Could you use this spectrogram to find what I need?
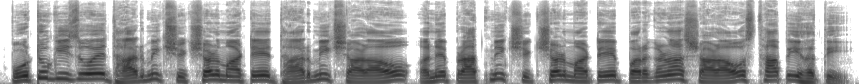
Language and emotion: Gujarati, neutral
